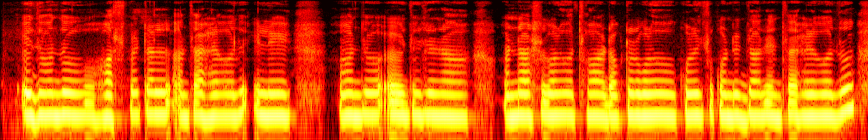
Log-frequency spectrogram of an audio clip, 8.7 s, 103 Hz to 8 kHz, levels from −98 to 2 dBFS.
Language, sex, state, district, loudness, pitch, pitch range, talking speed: Kannada, female, Karnataka, Raichur, -15 LUFS, 215 Hz, 210-220 Hz, 110 wpm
